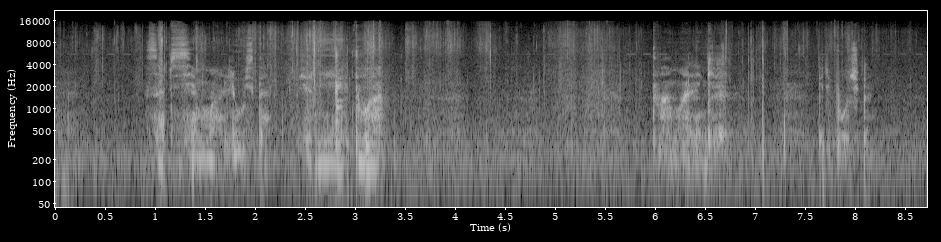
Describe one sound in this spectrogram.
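Fingers rustle through dry pine needles and moss.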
